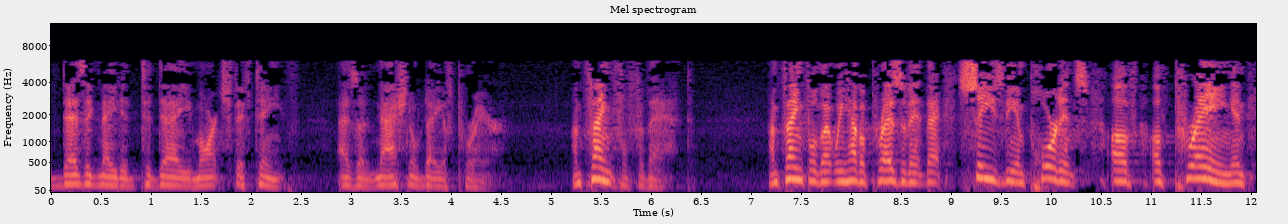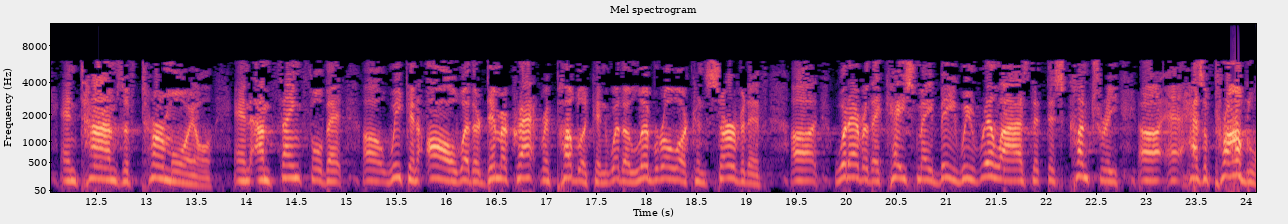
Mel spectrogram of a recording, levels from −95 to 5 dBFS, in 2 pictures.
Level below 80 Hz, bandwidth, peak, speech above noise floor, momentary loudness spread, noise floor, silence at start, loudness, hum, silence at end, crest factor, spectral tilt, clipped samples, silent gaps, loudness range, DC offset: -58 dBFS; 6.4 kHz; 0 dBFS; 44 dB; 18 LU; -62 dBFS; 0 s; -17 LUFS; none; 0 s; 18 dB; -4.5 dB/octave; under 0.1%; none; 14 LU; under 0.1%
